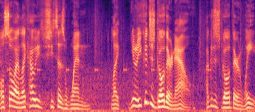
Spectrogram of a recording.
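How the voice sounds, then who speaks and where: Using an ordinary speaking voice, a man talks at a fairly quick pace. His fairly high pitch carries lively intonation. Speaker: streamer. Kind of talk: let's play commentary.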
